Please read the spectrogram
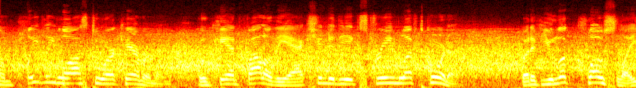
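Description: A man talking over a steady noisy background; no other sound stands out.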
